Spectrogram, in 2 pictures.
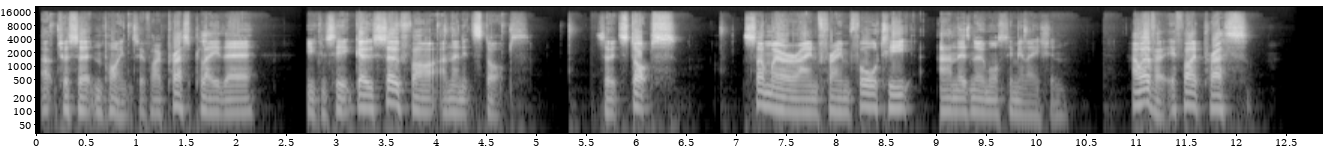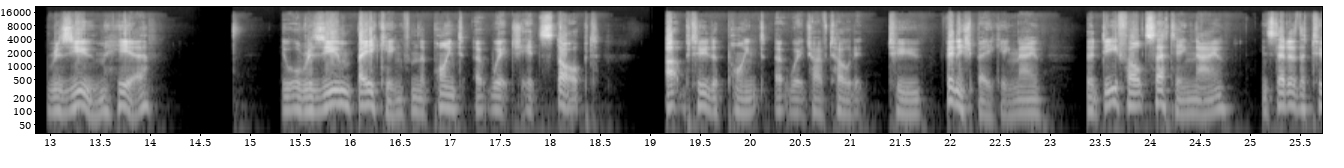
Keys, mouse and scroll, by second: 0.2 click, 4.0 click, 5.0 click, 5.6 click, 12.2 scroll up 1, 14.8 click, 23.4-25.1 scroll down 1.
